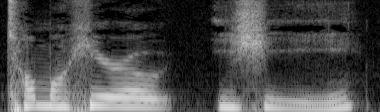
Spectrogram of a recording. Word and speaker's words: Tomohiro Ishii: A headbutt from Tomohiro Ishii.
